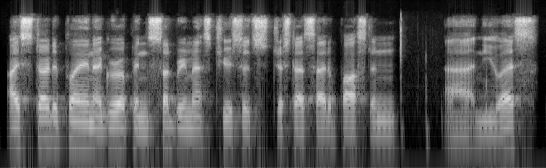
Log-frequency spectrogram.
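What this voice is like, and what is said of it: Non-Scottish accent. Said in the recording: “judging by your accent, not a native Scot”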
